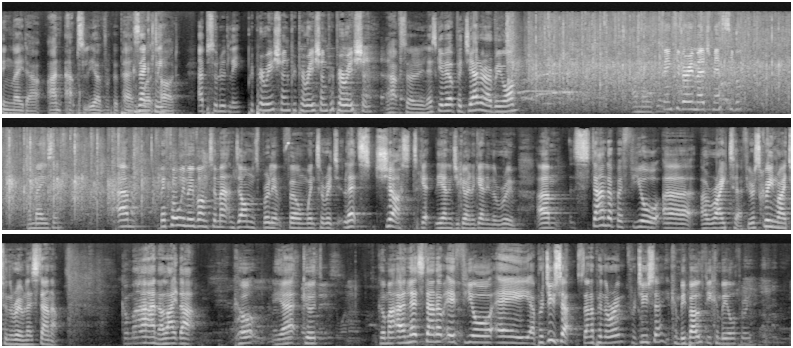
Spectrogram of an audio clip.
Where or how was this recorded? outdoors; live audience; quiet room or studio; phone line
live audience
